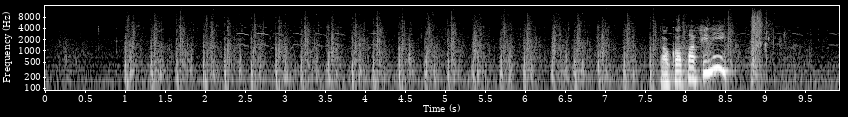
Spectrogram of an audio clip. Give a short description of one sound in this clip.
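Footsteps run quickly over sand.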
